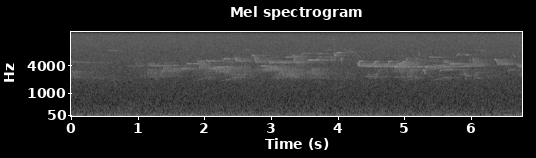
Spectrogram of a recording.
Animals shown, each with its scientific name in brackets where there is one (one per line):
Winter Wren (Troglodytes hiemalis)
Red-eyed Vireo (Vireo olivaceus)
